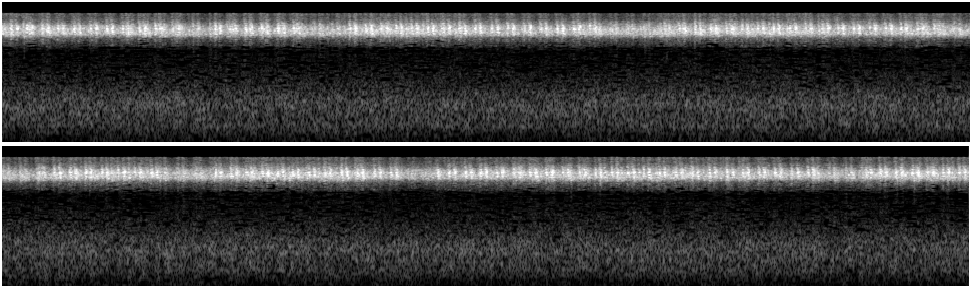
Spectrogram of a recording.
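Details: Male crickets stridulating by rubbing one wing across the toothed vein of the other, forming a dense, unbroken high-pitched trill with a steady shimmer and no pauses, a continuous insect chorus with no other sounds.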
